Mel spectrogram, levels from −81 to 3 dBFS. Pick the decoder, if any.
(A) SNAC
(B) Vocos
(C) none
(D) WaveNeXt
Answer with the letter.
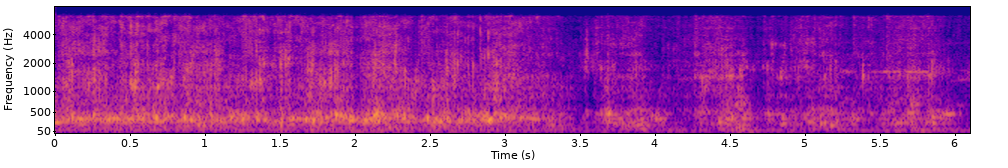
C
